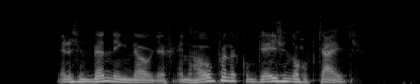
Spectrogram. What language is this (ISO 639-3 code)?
nld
